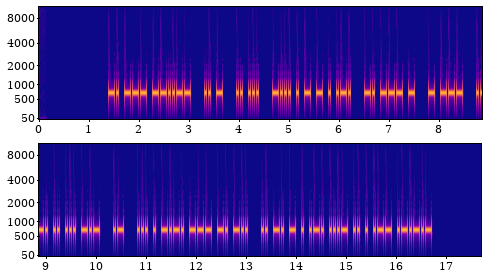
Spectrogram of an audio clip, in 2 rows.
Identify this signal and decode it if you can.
Morse code, heard as a keyed tone, about 30 wpm, 700 Hz. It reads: NO, IT IS BETTER NOT TO RISK A SECOND INTERVIEW.
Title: Sentences from Top 1600 Words 30wpm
